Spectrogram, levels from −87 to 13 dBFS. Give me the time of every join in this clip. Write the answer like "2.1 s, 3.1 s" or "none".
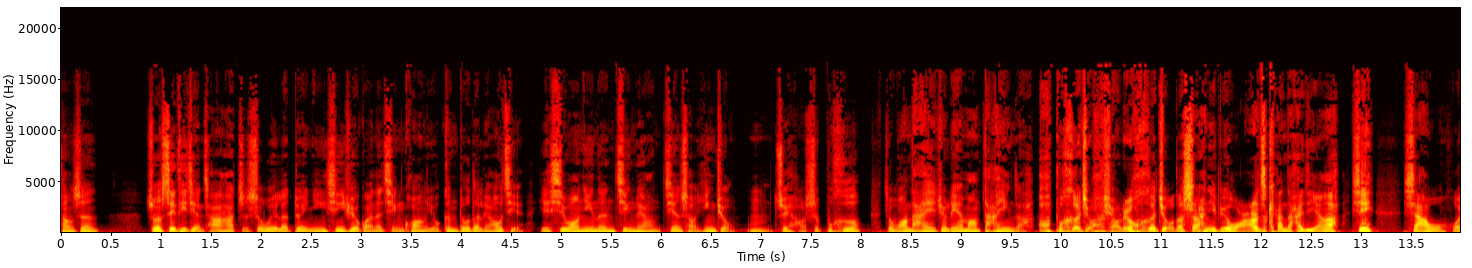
4.7 s, 8.1 s, 9.8 s, 12.8 s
